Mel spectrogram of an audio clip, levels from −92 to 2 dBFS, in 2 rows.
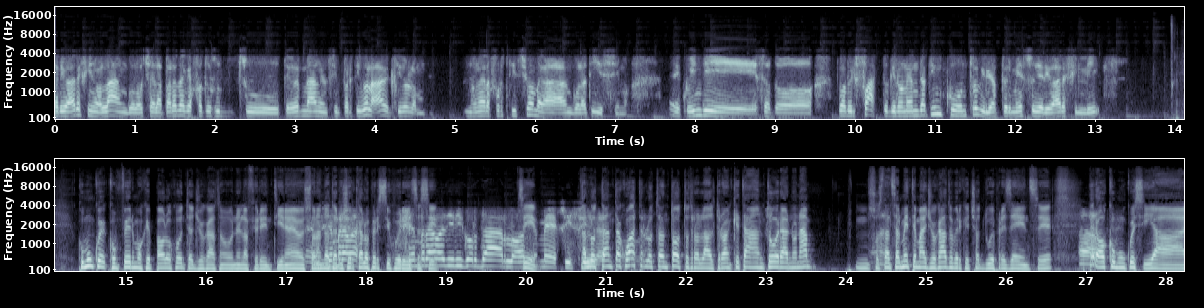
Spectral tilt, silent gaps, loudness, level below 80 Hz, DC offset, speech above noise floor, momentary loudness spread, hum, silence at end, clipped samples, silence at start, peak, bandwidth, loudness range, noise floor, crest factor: -5.5 dB/octave; none; -19 LUFS; -44 dBFS; under 0.1%; 32 dB; 8 LU; none; 0 s; under 0.1%; 0 s; -2 dBFS; 15.5 kHz; 3 LU; -51 dBFS; 16 dB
